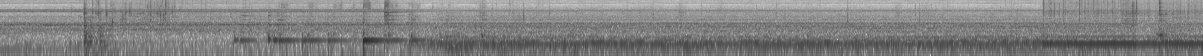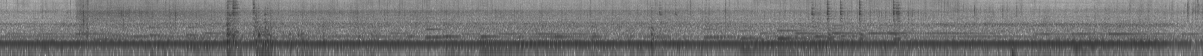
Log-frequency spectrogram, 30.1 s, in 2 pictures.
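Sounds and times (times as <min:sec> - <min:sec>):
egg sizzling in frying pan: 0:01.0 - 0:06.6, 0:13.0 - 0:30.0
spatula stirring: 0:03.0 - 0:05.3.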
